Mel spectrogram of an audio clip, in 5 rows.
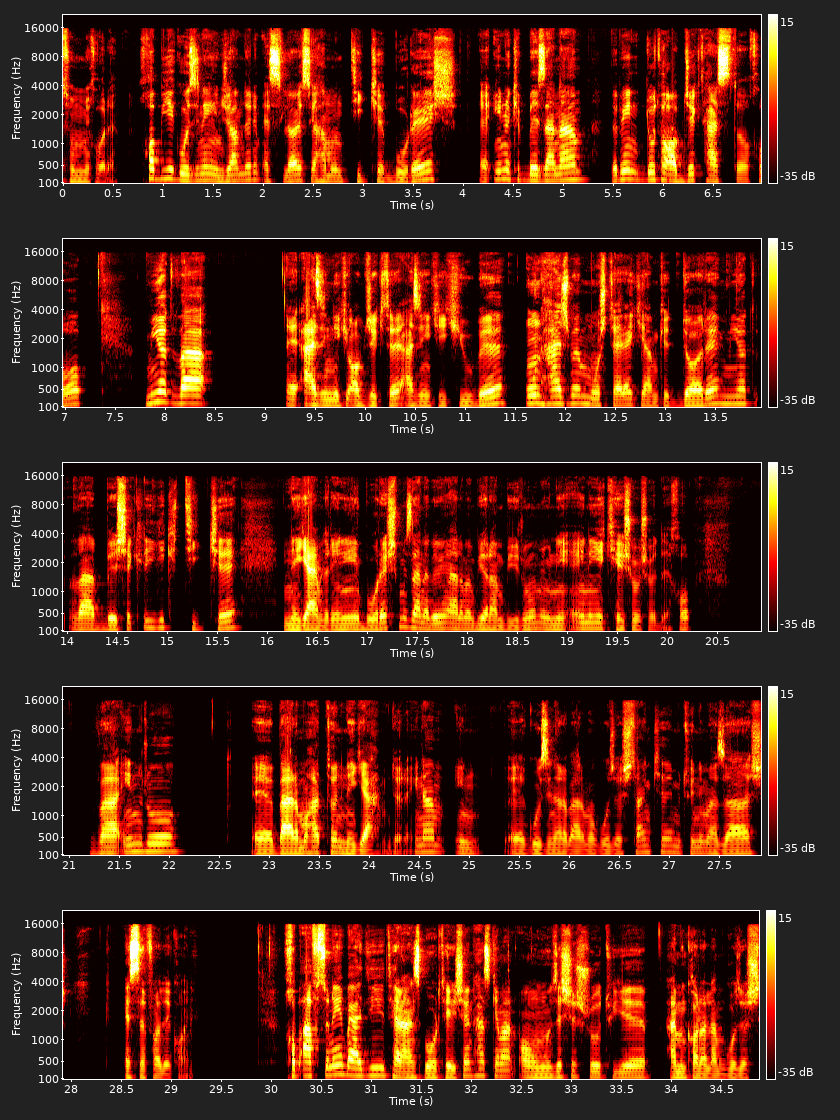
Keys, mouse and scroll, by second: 0.6 shift+middle click, 4.0 click, 7.8-8.1 middle drag, 10.9 middle click, 11.4 shift+middle drag, 11.5 g, 13.1 shift+middle click, 13.7-14.1 middle drag, 14.6 middle click, 15.6-16.3 shift+middle drag, 17.7-20.0 drag, 20.3-20.7 middle drag, 21.8-23.9 drag, 25.4-25.9 middle drag, 26.2-26.5 middle drag, 27.1-27.6 drag, 28.2 shift+middle drag, 28.6 middle click.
